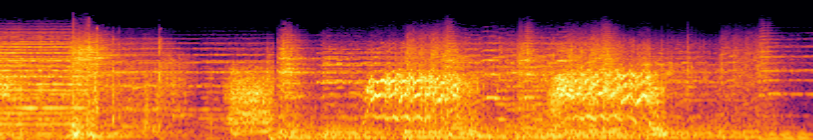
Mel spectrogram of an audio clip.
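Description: A horse whinnying three times over background music: a short whinny, then two longer, wavering ones.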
